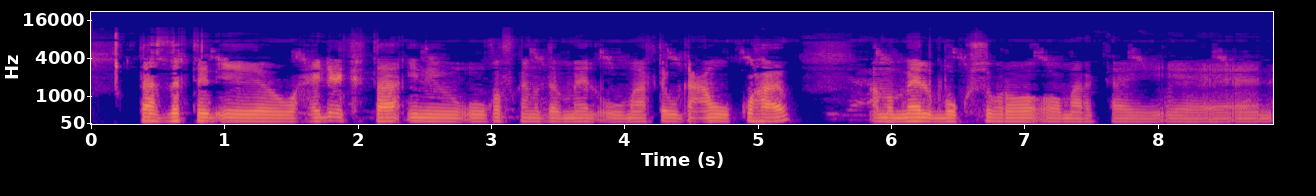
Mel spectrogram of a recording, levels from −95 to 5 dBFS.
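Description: From start to finish, nothing reaches above 12.3 kHz. The treble sounds synthetic, and s sounds turn gritty and lispy. The likely cause is HE-AAC compression at a very low bitrate, fitting about 16 kbps. It rebuilds the treble from copied lower bands, so harmonics clash.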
